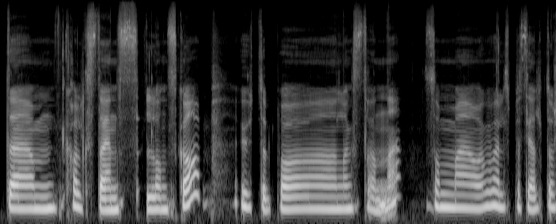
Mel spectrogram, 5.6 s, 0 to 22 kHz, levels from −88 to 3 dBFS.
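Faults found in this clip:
Call and media quality review findings: none to report for this speech.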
